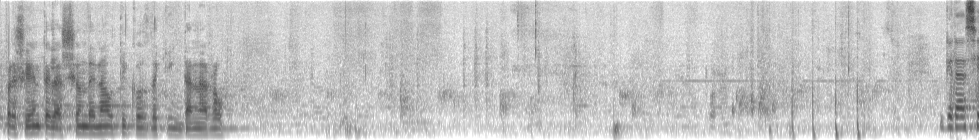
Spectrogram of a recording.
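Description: A man speaks clearly through a microphone in a large room.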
